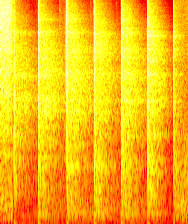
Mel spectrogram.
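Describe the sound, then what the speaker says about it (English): Hammer and dolly panel beating on a car repair panel: seven sharp, loud metallic strikes at a steady, even pace, each ringing briefly before the next. "it's going to be a hammer and dolly work, and then just work it"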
